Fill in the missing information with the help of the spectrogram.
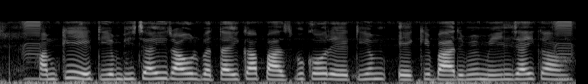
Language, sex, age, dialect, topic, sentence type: Bhojpuri, female, <18, Western, banking, question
